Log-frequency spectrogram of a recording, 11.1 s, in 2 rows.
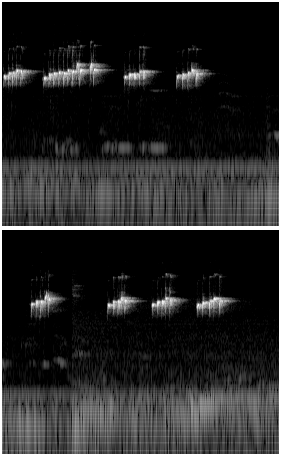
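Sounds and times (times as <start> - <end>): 
bird chirping short bright buzzy upslurred notes: 0.0 - 4.3, 6.1 - 10.4.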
